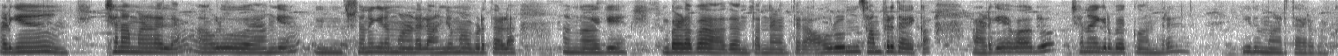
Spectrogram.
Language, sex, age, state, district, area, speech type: Kannada, female, 18-30, Karnataka, Koppal, rural, spontaneous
